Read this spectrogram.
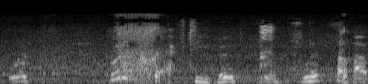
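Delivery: loud, high thrilled call; excited shout. Real, not acted. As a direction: yell it as the move sticks. Overtake called live, shouting.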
